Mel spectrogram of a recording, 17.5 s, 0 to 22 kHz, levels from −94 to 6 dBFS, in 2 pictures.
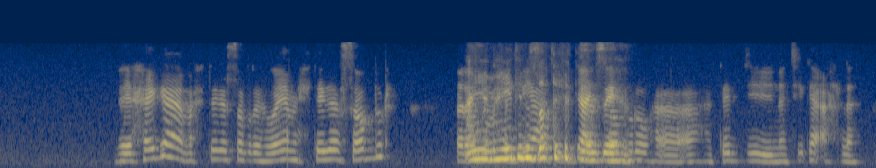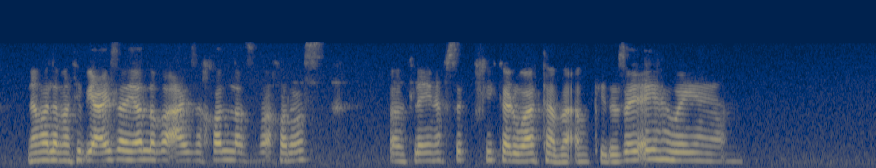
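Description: Speech with no audible faults.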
